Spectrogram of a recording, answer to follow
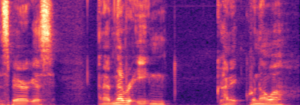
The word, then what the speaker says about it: quinoa: And I've never eaten quinoa.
